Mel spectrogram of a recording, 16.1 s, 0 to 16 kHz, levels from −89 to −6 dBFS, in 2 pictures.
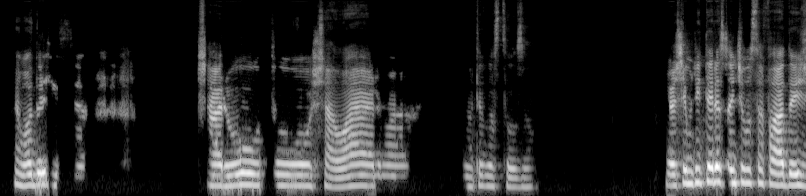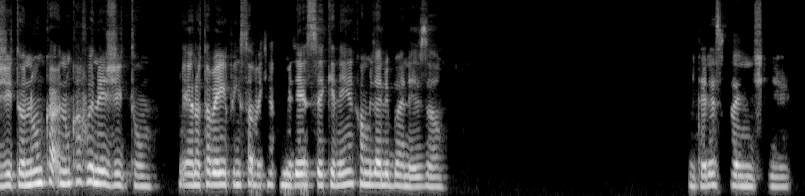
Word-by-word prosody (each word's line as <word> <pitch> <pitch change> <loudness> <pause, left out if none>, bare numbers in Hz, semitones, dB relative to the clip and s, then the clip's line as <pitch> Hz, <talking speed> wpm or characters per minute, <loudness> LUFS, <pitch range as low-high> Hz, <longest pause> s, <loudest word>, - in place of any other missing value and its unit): É 230 - -5
uma 205 +1 +2
delícia. 220 -1 +3 1.5
Charuto, 210 +1 +1 0.4
Xauarma, 195 +2 -3 0.7
muito 185 +2 -10
gostoso. 175 -2 -10 1.3
Eu 205 - +4
achei 225 +5 +3
muito 240 +2 +4
interessante 270 -1 +6
você 250 0 0
falar 220 -3 +5
do 210 - +1
Egito, 210 0 +1
eu - - +2
nunca 250 +5 +2
nunca 245 +4 -1
fui 275 0 0
no 250 - +4
Egito. 210 -4 -4 0.3
É, 210 -1 -2
eu 210 - -2
também 220 0 +2
pensava, 220 0 -5
que 220 +2 -9
a - - -13
comida 215 -1 0
ia 210 - +1
ser 210 +1 -3
que 220 +1 -3
nem 215 +2 -1
a 235 - -5
comida 220 -3 0
libanesa. 190 -3 -4 2.4
Interessante. 190 -2 -6
210 Hz, 135 wpm, -21 LUFS, 195-225 Hz, 2.4 s, interessante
